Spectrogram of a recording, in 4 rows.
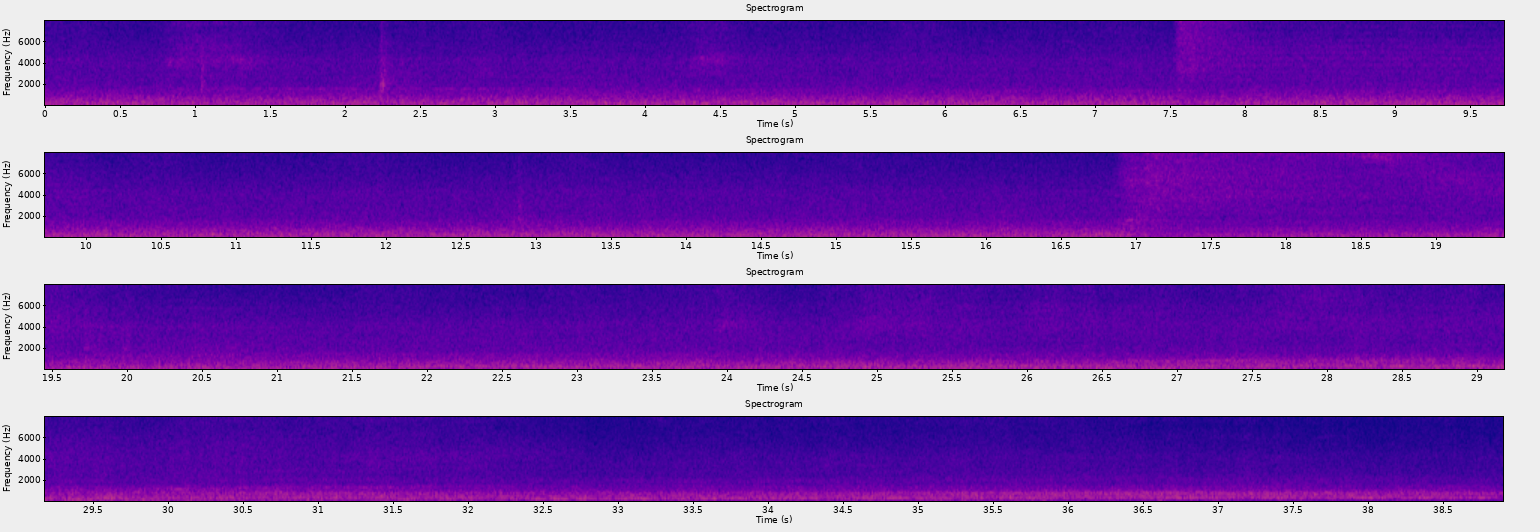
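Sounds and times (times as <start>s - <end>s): train low hum: 0.0s - 38.9s
compressed air hiss: 16.9s - 19.6s.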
